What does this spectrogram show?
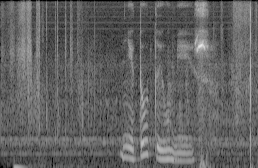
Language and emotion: Russian, sad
